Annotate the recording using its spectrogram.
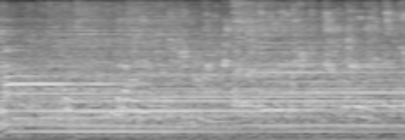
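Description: Rain stick being tipped upright, its filling trickling down the tube in a steady rustling patter, over sustained instrumental notes.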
